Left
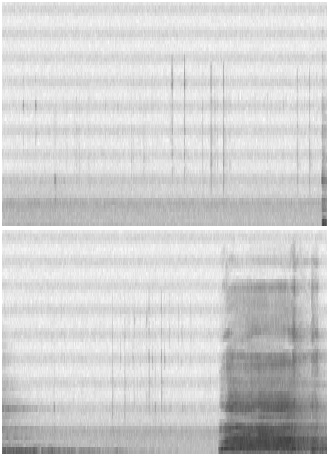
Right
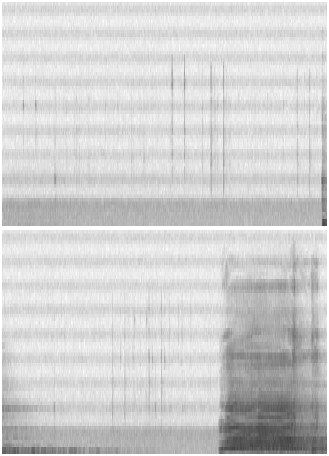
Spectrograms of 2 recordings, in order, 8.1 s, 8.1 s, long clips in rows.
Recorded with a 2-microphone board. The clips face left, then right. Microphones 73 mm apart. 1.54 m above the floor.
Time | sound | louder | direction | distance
4.0 | a cowbell | even | 20° left (ahead or behind) | 1.6 m
6.8 | crying | left 2 dB | 20° left (ahead or behind) | 0.6 m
